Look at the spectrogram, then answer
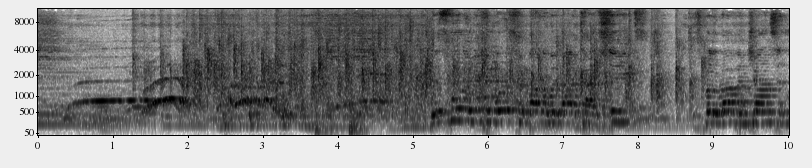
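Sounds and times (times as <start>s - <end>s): gospel instrumental music: 0.0s - 10.0s
fast sharp claps: 2.0s - 9.1s.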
